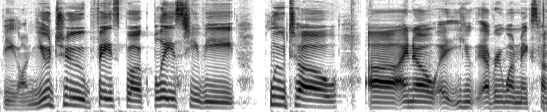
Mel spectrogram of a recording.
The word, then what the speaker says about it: Pluto: will have you know there is a T in there. It is Pluto, and I'm the one who's saying it right, and you all are the ones who are saying it wrong.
